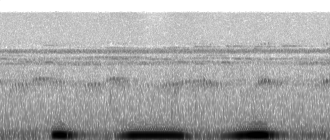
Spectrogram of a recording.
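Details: Helmeted Curassow, a large terrestrial forest bird, singing in a deep, low-pitched series: a brief boom, then two drawn-out humming notes about a second apart, with a constant high-pitched insect buzz and soft chirps in the background.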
